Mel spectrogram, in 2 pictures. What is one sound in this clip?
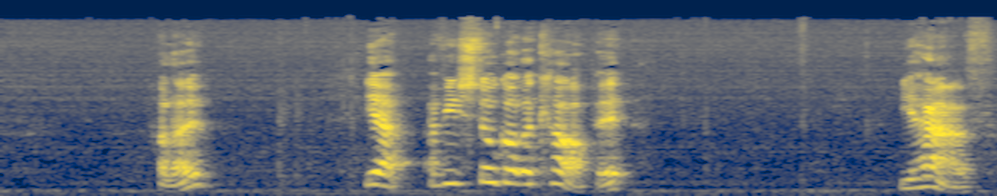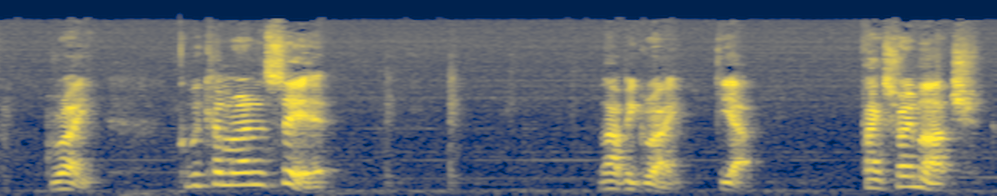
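A middle-aged man talks on a phone close by, in short bursts with pauses.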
